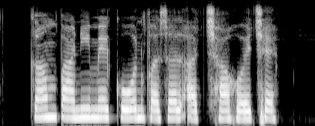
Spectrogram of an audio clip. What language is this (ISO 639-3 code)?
mai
